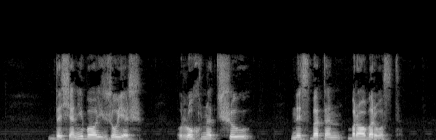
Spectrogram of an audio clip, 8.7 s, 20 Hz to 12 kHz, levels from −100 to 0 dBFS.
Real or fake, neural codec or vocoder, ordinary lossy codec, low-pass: real; none; MP3, 64 kbps; 7.2 kHz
